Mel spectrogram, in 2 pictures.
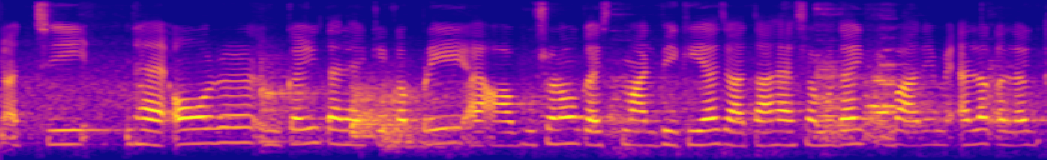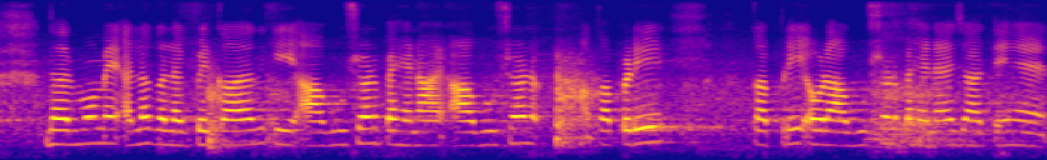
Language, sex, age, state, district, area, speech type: Hindi, female, 30-45, Madhya Pradesh, Hoshangabad, rural, spontaneous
